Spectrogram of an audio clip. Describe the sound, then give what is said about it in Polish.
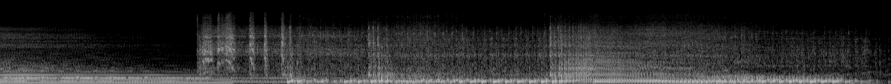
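A three-wheeled motorcycle with a sidecar cranks and catches, then idles roughly before revving up louder, with a steady rumbling throb and no one talking. “Tak, na trzech kółkach, bo jest to motocykl z wózkiem bocznym, czyli do podróżowania jeszcze z pasażerem obok.”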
